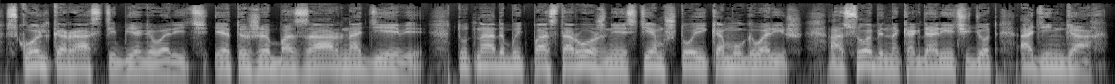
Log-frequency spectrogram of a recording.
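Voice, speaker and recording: A man's voice: medium pitch, fairly even intonation, unhurried, hardly any pauses, no echo, clean studio sound, natural voice. A man voicing a short-tempered male demon mentor who growls and snaps in exasperation. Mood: weary.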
